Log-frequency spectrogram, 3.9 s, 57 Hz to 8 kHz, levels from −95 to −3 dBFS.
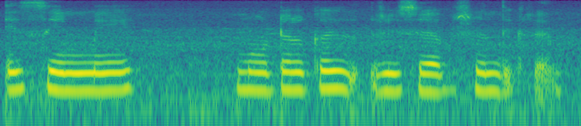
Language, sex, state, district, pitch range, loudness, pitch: Hindi, female, Delhi, New Delhi, 230-240 Hz, -13 LUFS, 235 Hz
